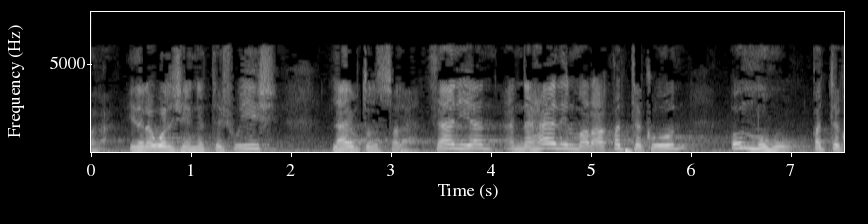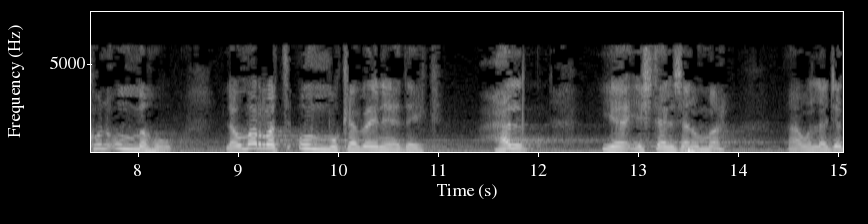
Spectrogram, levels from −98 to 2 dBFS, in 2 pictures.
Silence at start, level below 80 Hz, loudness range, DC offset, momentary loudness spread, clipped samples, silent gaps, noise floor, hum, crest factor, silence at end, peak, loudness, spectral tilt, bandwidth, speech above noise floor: 0 s; -48 dBFS; 4 LU; under 0.1%; 13 LU; under 0.1%; none; -50 dBFS; none; 20 dB; 0 s; -8 dBFS; -29 LUFS; -8 dB/octave; 6.4 kHz; 22 dB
